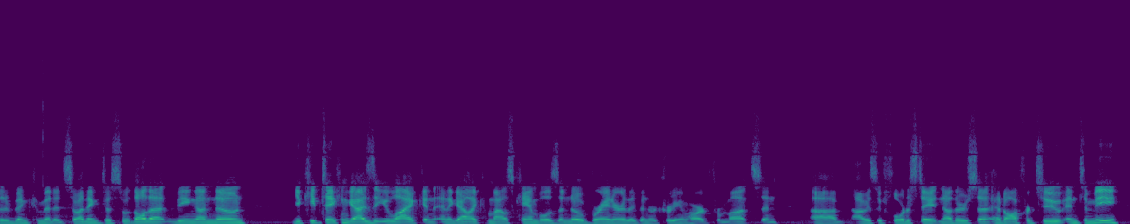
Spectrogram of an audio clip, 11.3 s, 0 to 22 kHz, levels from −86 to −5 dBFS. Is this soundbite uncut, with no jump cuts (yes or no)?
yes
